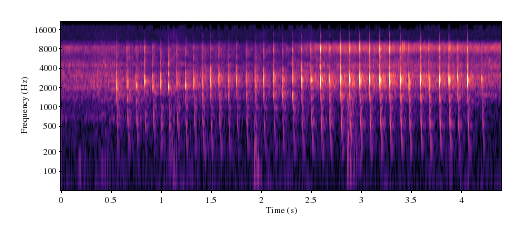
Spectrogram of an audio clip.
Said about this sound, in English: Oh yeah, that's the noise that shoebill bird makes. Like it sounds like me on the toilet.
